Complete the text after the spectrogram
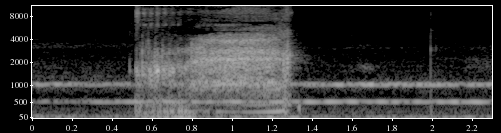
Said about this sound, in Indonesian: Belum sempat aku menutup mata, terdengar suara pintu kamarku seperti ada yang membukanya.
